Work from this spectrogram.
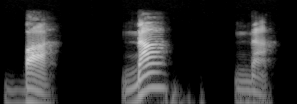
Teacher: notice how I maintain the quality of the a sound on the unstressed syllable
